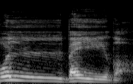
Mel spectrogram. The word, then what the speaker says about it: البيض: Ba, after the L of the, that ba is a moon letter, therefore we retain the sukun on the lam.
